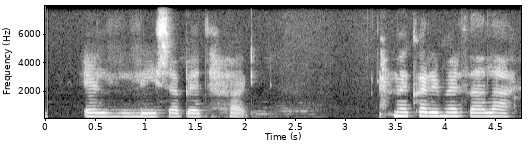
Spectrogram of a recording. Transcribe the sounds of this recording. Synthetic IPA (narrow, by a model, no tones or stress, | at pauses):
ɛlisabɛt̪ha | mɛðkʰɛɾɪmɛɾ̥θaðla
